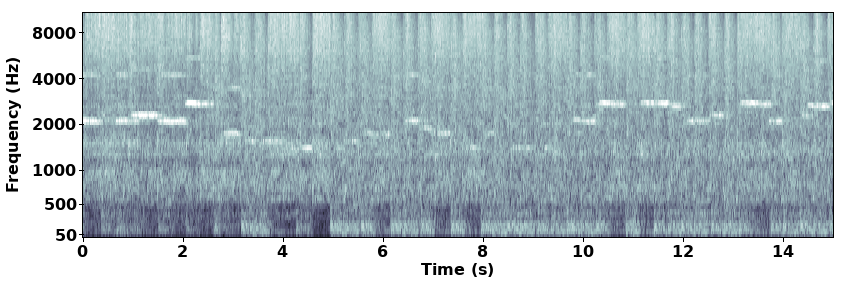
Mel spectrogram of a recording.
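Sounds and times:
flutes playing melody: 0.0s - 15.0s
side drums: 0.0s - 15.0s
bass drum: 5.0s - 15.0s.

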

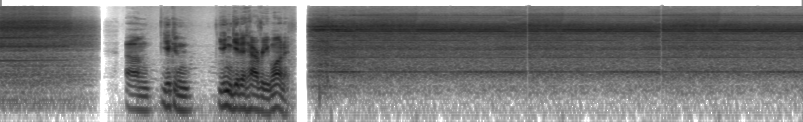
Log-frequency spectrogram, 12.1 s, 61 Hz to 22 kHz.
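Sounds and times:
belt grinder grinding steel: 0.0s - 1.5s.

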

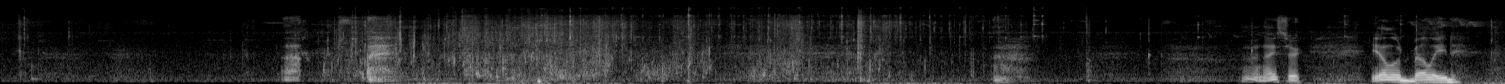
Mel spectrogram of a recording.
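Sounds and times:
water splashing and sloshing: 2.9s - 11.2s.

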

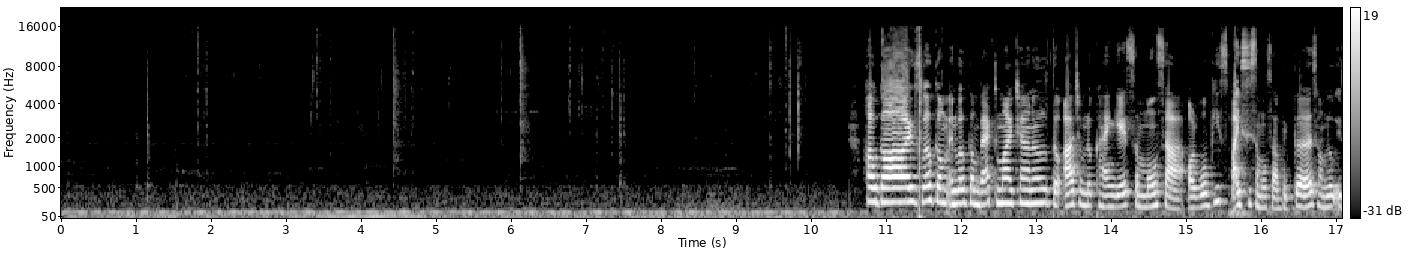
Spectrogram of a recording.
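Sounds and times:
steady low hum: 0.0s - 17.0s
soft clicks and patters of herbs: 1.5s - 10.1s.

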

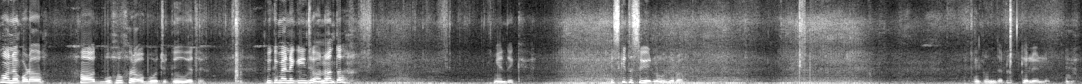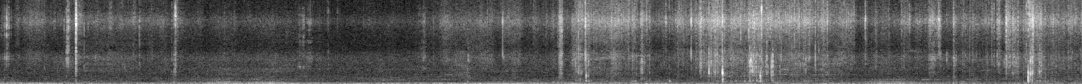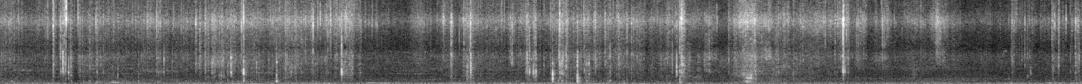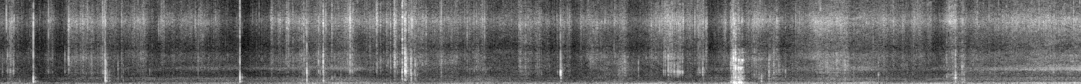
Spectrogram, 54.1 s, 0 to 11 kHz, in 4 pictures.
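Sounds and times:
crumbly mix squeezed by hand: 19.0s - 54.0s
sharp crackles: 19.0s - 54.0s
crumbs pattering into plastic tub: 19.5s - 53.4s.

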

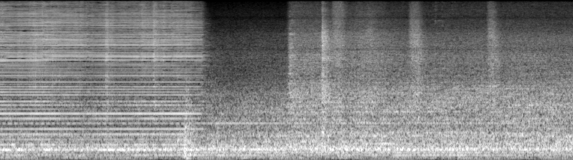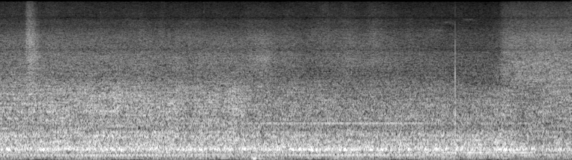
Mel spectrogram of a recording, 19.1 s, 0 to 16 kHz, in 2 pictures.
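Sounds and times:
welding arc buzzing: 0.0s - 3.6s
machine hum: 0.0s - 4.8s.

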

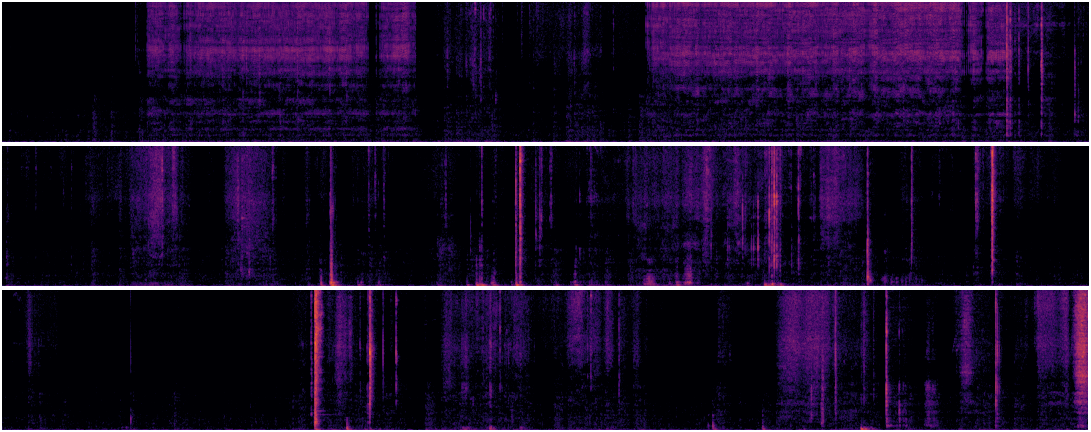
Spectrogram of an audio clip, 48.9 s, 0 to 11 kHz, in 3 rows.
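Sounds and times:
gloves rubbing on metal: 9.7s - 15.0s.

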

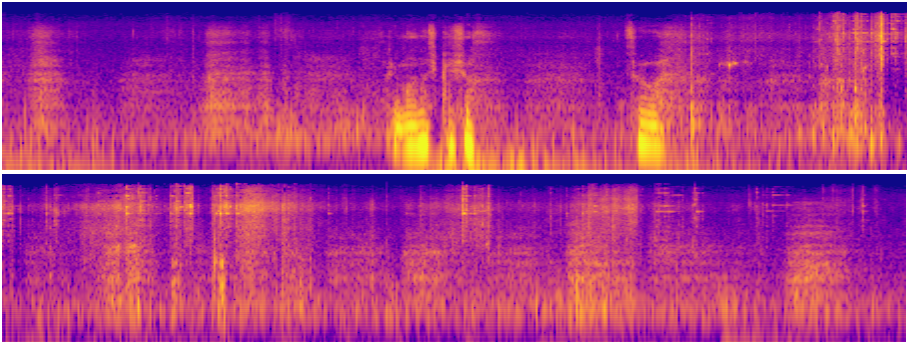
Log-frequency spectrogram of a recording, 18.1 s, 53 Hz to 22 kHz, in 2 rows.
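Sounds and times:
light metallic clinks: 6.8s - 12.5s, 13.4s - 18.0s.

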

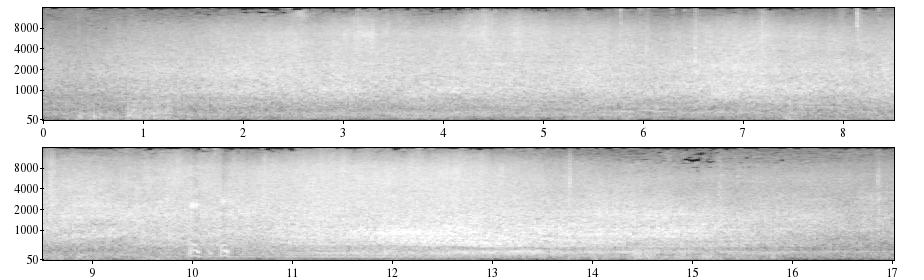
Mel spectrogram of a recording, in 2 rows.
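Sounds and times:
road traffic rushing: 0.0s - 17.0s.

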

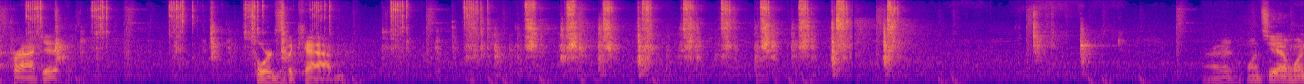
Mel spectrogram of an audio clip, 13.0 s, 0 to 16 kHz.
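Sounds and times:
ratchet wrench clicking: 0.2s - 9.1s.

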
